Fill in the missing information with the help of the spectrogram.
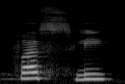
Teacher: स्वाद heavy letter है और इसको हैवी करके पढ़ेंगे। फसली, ली लाम ज़ेर ली, इसको जल्दी पढ़ेंगे, लंबा नहीं करेंगे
